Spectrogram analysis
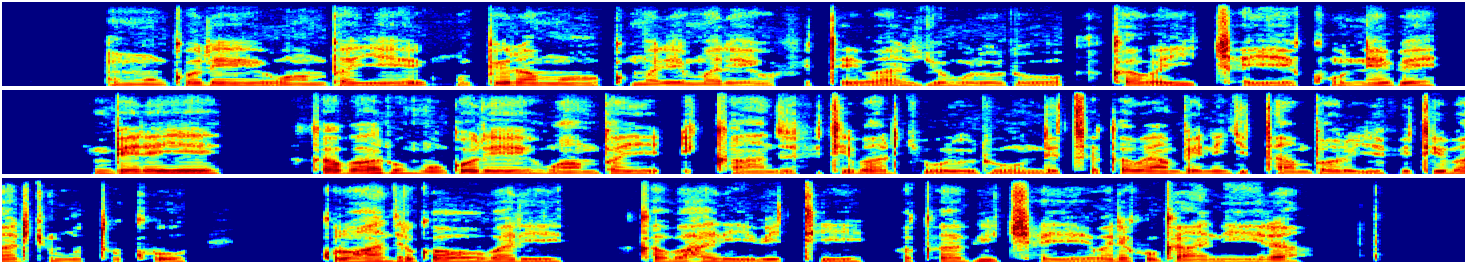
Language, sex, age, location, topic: Kinyarwanda, male, 25-35, Kigali, health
